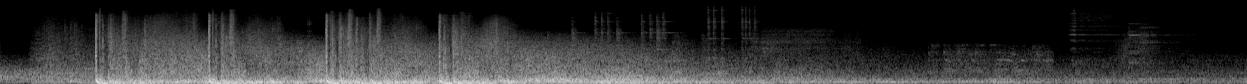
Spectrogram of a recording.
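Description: Shells explode with heavy, rumbling blasts.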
